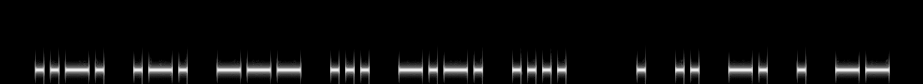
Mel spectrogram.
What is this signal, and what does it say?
Morse code, heard as a keyed tone, about 16 wpm, spaced as for 14 wpm, 680 Hz. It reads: FROSCH EINEM
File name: Morsekurs / Witze / Witz 08. November 2022 70 F80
